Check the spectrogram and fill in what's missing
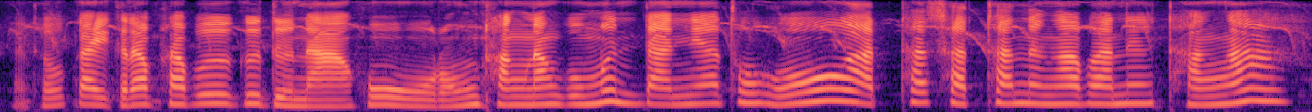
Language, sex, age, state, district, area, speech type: Bodo, female, 60+, Assam, Chirang, rural, spontaneous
